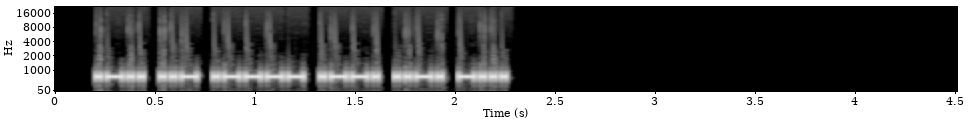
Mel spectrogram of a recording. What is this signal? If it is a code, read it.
Morse code, heard as a keyed tone, about 42 wpm, 700 Hz. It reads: LU1PFB
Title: DXCC-100 Call Signs - 6 Characters - Repeated 2x - 45wpm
